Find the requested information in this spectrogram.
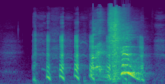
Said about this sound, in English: And I've got a sneeze.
